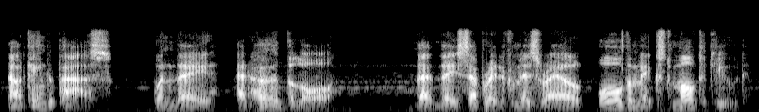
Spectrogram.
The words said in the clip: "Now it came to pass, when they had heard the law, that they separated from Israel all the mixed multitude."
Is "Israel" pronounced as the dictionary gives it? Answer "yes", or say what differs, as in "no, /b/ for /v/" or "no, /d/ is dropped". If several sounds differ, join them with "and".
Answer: yes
